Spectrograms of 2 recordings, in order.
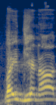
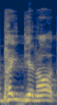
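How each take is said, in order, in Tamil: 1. இந்த வார்த்தை v ஒலியில் ஆரம்பிக்குது. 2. இந்த வார்த்தை b ஒலியில் ஆரம்பிக்குது.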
